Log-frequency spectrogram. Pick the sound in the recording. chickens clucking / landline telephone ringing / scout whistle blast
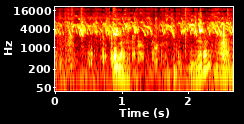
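chickens clucking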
